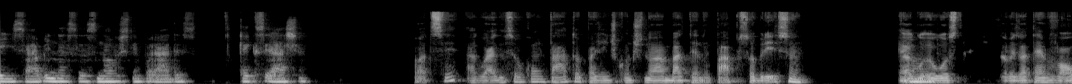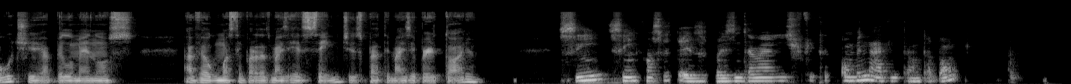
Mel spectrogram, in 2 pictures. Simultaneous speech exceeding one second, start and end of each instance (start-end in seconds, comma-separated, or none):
none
